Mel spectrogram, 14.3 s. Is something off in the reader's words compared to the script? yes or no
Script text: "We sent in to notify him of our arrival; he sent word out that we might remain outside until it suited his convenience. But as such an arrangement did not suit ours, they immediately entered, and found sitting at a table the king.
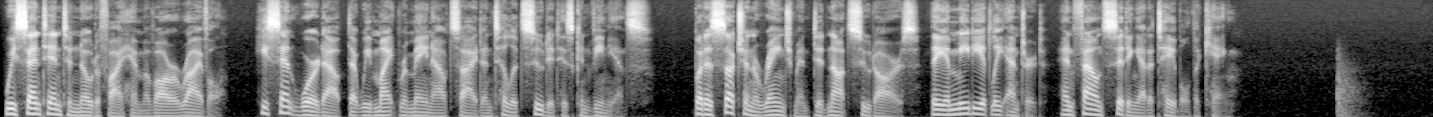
no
